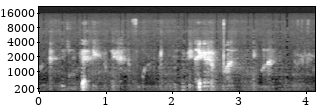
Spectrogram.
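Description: Faint speech from a person away from the microphone, in a few short, quiet phrases, the clearest about a second in and again about two and a half seconds in.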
